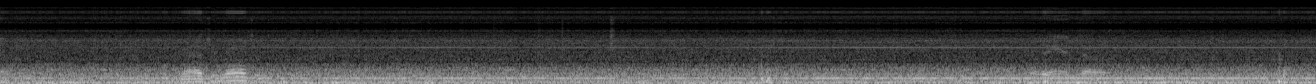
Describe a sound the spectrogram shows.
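An aircraft engine hums steadily in a loud cabin.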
